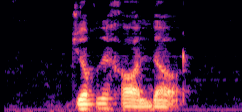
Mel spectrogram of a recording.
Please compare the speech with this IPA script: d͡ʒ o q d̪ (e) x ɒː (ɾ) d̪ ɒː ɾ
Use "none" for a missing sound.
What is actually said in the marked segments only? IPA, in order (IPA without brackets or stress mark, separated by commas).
e, l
